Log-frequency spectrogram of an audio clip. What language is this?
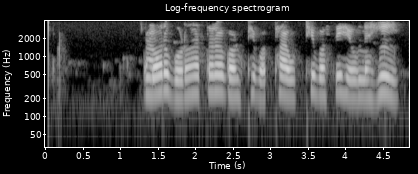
Odia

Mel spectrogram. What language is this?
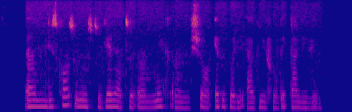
Nigerian Pidgin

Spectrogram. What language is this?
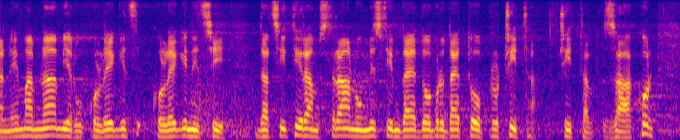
Serbian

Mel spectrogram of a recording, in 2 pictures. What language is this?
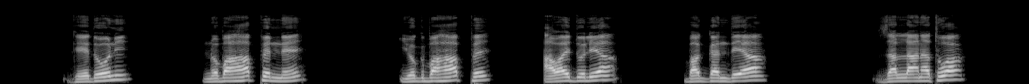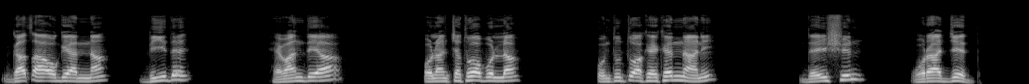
Dawro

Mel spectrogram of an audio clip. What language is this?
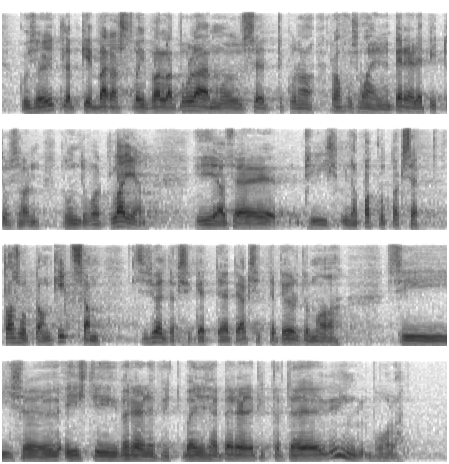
Estonian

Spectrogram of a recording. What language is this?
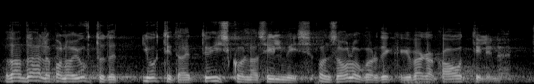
Estonian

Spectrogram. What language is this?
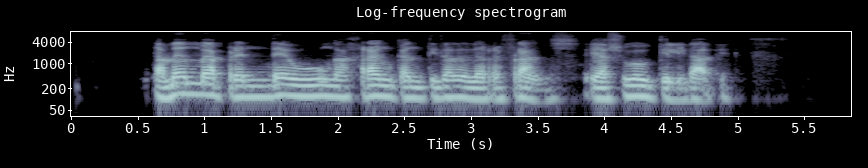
Galician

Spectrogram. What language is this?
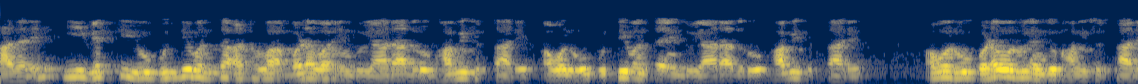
Kannada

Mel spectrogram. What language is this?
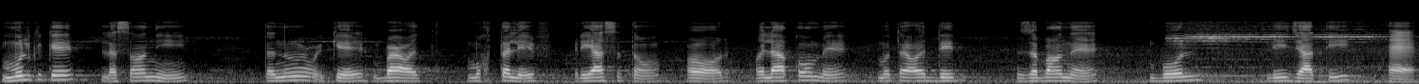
Urdu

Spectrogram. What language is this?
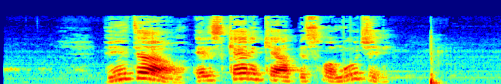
Portuguese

